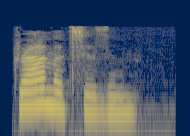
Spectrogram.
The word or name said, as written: dramatism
